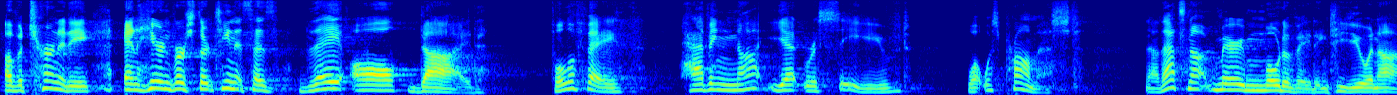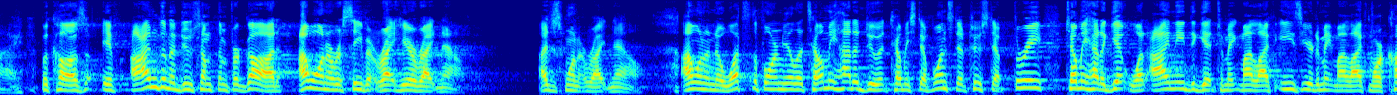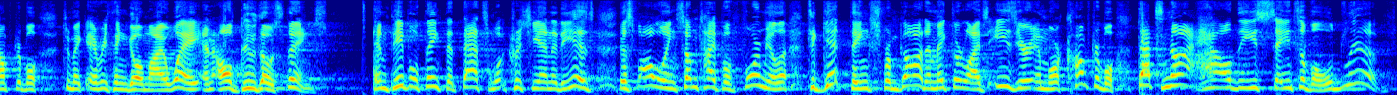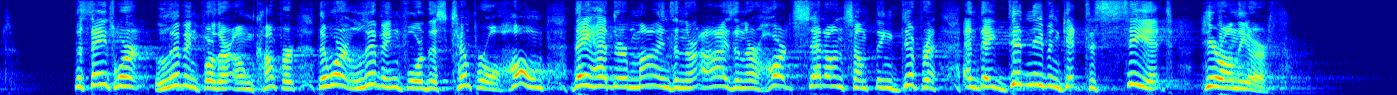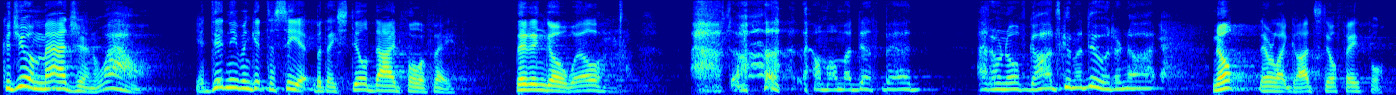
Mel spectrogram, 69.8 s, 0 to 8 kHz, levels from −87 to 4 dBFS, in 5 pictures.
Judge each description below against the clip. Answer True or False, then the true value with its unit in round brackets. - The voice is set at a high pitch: True (205 Hz)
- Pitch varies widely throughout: True (6.3 semitones)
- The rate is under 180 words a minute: False (195 wpm)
